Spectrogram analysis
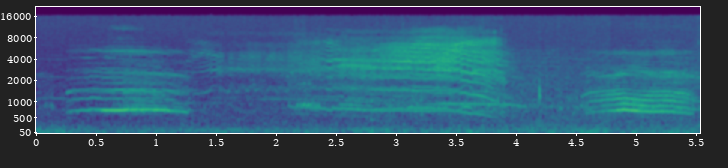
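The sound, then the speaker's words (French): A mother animal calls out to her young in three drawn-out, wavering cries, fairly high-pitched and bleat-like, over a low steady rumble with no talking. “Les cris qu'on entend, c'est une mère qui appelle son jeune.”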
